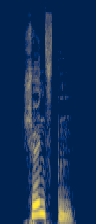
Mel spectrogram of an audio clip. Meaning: 1. superlative degree of schön 2. inflection of schön: strong genitive masculine/neuter singular superlative degree
- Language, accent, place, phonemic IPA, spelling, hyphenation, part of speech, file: German, Germany, Berlin, /ˈʃøːnstən/, schönsten, schön‧sten, adjective, De-schönsten.ogg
